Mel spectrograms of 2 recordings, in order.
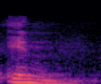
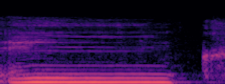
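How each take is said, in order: First: "in" with a plain clear n; n from teeth ridge. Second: "ink" with a long ng hum before the k; n hidden before K. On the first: Teacher contrasting English words, "in" with an n from the teeth ridge. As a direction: end "in" with the tongue behind the teeth. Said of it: "pronounced from behind the teeth ridge". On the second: Teacher contrasting with "in", "ink" with a held ng. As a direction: draw out "ink", n made where K is made. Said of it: "from the point of articulation of K". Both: Shown as a demonstration.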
